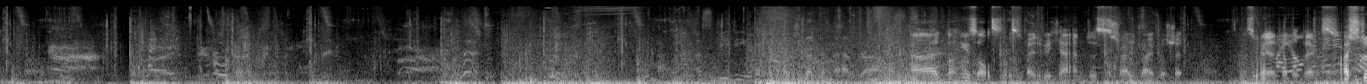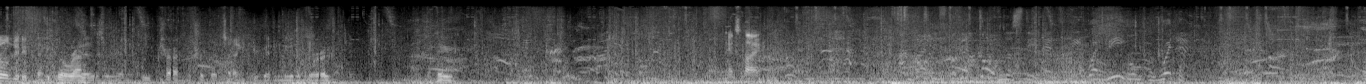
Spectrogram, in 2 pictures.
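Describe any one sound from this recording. A video game's energy weapon fires in rapid bursts.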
